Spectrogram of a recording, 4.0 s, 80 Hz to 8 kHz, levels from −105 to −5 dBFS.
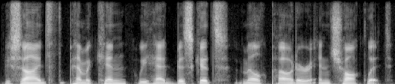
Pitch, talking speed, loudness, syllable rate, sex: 115 Hz, 150 wpm, -21 LUFS, 5.2 syllables/s, male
